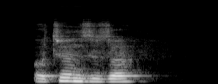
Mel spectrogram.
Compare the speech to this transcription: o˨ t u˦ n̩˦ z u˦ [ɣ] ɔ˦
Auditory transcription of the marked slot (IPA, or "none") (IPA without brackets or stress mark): z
